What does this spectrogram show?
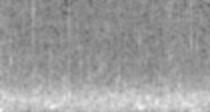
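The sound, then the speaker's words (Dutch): A small waterfall rushes steadily in the distance, a soft, continuous wash of water noise with a few faint chirps scattered over it, heard outdoors in nature by a still blue lake ringed by trees in the morning. “Het watervalletje dat stroomt in de verte.”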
